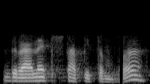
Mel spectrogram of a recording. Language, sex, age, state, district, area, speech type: Sanskrit, female, 30-45, Karnataka, Shimoga, urban, conversation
